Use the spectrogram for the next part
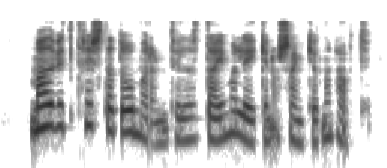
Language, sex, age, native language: Icelandic, female, 20-29, Icelandic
